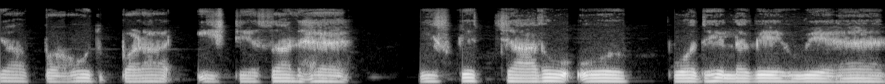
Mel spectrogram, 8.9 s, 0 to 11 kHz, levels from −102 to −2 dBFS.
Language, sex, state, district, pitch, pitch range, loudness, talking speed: Hindi, male, Bihar, Jahanabad, 120 Hz, 115-125 Hz, -19 LUFS, 90 wpm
